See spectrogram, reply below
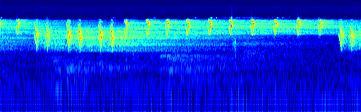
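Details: Brown shrike singing for a long training recording: evenly spaced high, sharp chips about three and a half per second, some broader and harsher, against a quiet background.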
